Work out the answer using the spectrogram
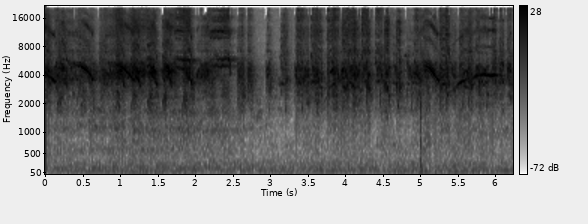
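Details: Continuous sparrow chirping on a natural morning, many rapid high chirps overlapping in a busy chatter with a short dip in the middle and some thin sliding notes.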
